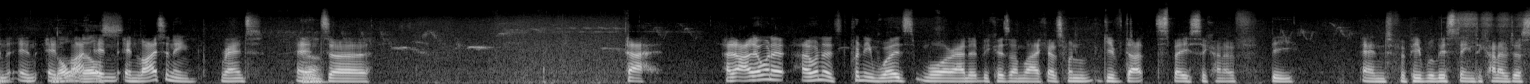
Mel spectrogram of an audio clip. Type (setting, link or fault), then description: fault, sounds in the background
